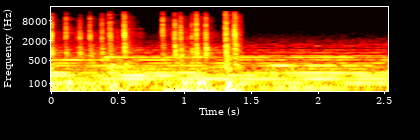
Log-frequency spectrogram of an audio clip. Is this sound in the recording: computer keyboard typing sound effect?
yes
